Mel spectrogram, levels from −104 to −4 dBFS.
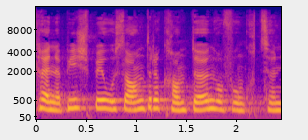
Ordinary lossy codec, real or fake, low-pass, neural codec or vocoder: none; real; 14.4 kHz; none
